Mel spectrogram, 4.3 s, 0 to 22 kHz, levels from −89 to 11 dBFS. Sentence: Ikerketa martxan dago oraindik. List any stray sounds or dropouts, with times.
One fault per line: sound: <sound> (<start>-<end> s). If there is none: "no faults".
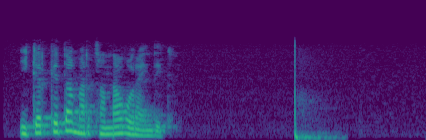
sound: thud (2.9-3.5 s)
